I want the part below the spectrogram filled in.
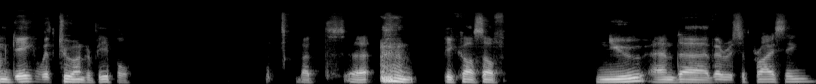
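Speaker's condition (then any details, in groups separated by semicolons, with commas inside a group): No condition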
